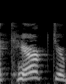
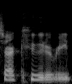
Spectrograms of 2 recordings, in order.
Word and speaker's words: charcuterie: It's like a character board without the character. It's not a character board. It's a character board without the character. It's charcuterie, please.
